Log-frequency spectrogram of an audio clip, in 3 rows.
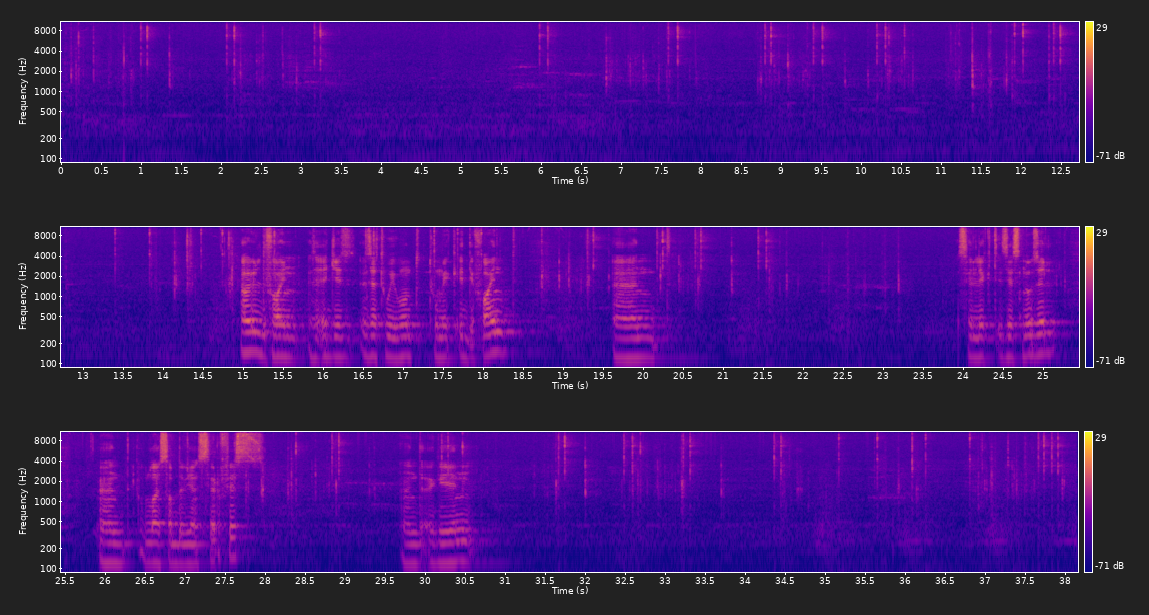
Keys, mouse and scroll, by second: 0.7 ctrl+r, 2.6 ctrl+r, 7.8 ctrl+r, 7.8-8.3 scroll up 1, 9.7 ctrl+r, 11.9 Tab, 11.9 right click, 12.7-14.6 scroll down 2, 15.4 Tab, 15.4 ctrl+r, 15.4 shift+middle click, 15.4-15.8 scroll down 2, 18.9-19.4 scroll up 2, 19.4 ctrl+r, 20.3 click, 20.5 ctrl+r, 21.6 Tab, 22.5 Tab, 23.8 Tab, 23.8-24.2 scroll down 4, 25.2 click, 26.2 ctrl+2, 27.2 shift+middle click, 28.4 Tab, 28.4-28.8 scroll up 1, 28.8 ctrl+r, 31.4 ctrl+r, 34.0 ctrl+r, 34.4 Tab, 34.8-35.3 scroll down 2, 35.3 middle click, 36.4 Tab, 36.4 shift+middle click, 36.4 scroll up 2, 37.3 ctrl+r.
